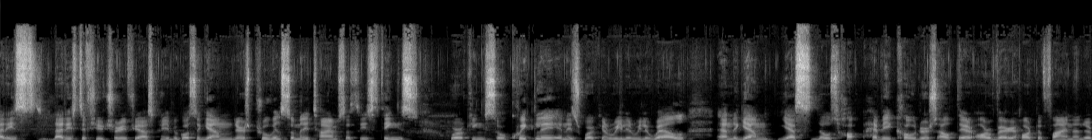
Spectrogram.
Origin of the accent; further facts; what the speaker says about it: Sweden; English is a second language; We all know, yes, I'm from Sweden, right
